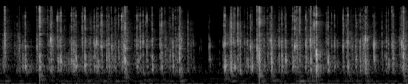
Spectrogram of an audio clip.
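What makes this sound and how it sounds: Long pink nails and fingertips type fast, at about 98 words per minute, on a full-size mechanical keyboard with white plastic keycaps on a black frame. A dense stream of bright, short plastic clicks and clacks with no low end pauses briefly at the midpoint, then resumes.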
